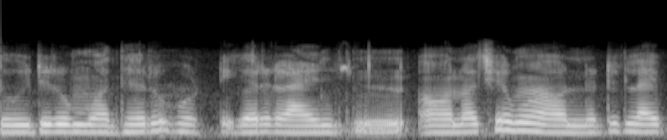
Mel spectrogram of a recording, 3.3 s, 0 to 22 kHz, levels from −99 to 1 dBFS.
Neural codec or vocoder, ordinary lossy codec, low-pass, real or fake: none; none; none; real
